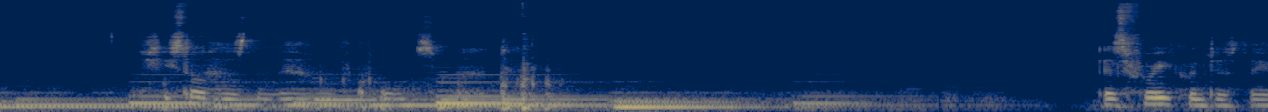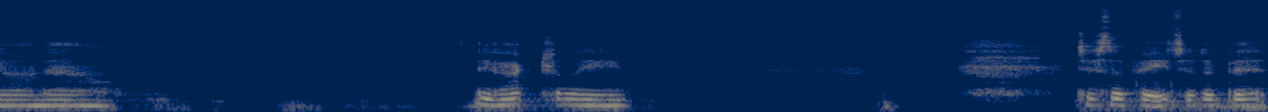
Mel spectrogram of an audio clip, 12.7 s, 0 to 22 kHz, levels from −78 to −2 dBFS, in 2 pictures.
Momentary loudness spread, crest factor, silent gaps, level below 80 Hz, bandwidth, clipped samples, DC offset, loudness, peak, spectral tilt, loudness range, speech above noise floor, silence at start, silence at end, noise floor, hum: 18 LU; 18 dB; none; -58 dBFS; over 20 kHz; under 0.1%; under 0.1%; -34 LUFS; -18 dBFS; -6.5 dB/octave; 12 LU; 48 dB; 0 s; 0 s; -81 dBFS; none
